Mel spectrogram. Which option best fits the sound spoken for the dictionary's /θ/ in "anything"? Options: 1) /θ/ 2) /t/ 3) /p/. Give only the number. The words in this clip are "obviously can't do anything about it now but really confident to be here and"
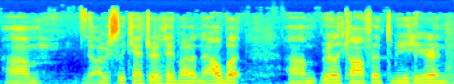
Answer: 1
